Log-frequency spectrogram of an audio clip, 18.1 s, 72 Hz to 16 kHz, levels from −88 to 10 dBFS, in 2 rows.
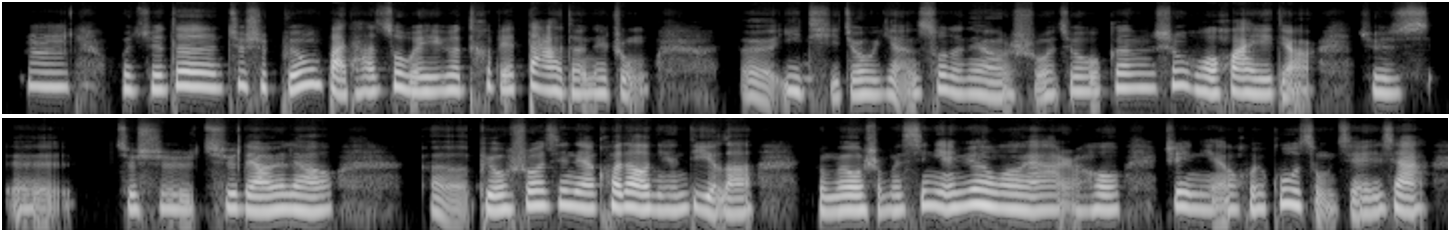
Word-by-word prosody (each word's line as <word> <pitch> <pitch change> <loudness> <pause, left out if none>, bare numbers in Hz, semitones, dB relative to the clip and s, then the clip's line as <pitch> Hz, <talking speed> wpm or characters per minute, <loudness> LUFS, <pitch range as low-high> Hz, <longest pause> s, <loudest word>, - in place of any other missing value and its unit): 嗯， 275 -1 -1 0.3
我 240 - 0
觉 235 +1 0
得 270 +1 +4
就 290 +3 -3
是 265 - -3
不 250 -2 -6
用 295 +5 +4
把 - - +4
它 210 +3 -2
作 235 +5 0
为 220 -3 +2
一 215 - 0
个 230 0 +2
特 290 +5 -7
别 240 -2 -1
大 240 -2 +2
的 200 -2 -2
那 205 0 -2
种， 210 +3 -7 0.5
呃， - - -5
议 230 -2 -2
题。 200 -5 -9
就 190 +2 -1
严 190 +1 -5
肃 245 +4 -3
的 210 -4 -1
那 200 - -3
样 175 -2 -2
说， 190 -1 -6
就 220 +2 -2
更 255 0 -1
生 290 +3 -1
活 225 -6 +2
化 205 0 +3
一 195 0 +1
点 - - -2
儿。 - - -7 0.2
就 215 -3 -3
是， 205 - -8
呃， - - -8 0.3
就 200 - -3
是 105 - -4
去 215 - -3
聊 190 -2 +4
一 - - +4
聊， 190 -1 +2 0.6
呃， - - -5
比 200 - +2
如 195 +1 +5
说 235 +4 +3
今 245 +1 0
年 220 -3 +4
快 220 +1 +4
到 215 -2 +8
年 195 0 0
底 210 -4 0
了， 165 0 0 0.4
有 180 - -2
没 180 - +2
有 190 0 +6
什 185 -1 -4
么 190 +1 -1
新 240 +5 -1
年 215 -2 +3
愿 245 +1 +6
望 205 -2 +3
呀， 195 +1 0
然 195 - -6
后 195 +1 0 0.2
这 230 - +1
一 - - +3
年 205 0 -3
回 200 0 -2
顾 255 +4 +2
总 225 - -7
结 185 -4 -4
一 185 - -2
下。 200 -1 +1
210 Hz, 260 characters per minute, -20 LUFS, 195-240 Hz, 0.6 s, 到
